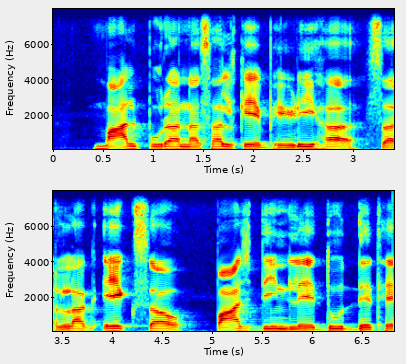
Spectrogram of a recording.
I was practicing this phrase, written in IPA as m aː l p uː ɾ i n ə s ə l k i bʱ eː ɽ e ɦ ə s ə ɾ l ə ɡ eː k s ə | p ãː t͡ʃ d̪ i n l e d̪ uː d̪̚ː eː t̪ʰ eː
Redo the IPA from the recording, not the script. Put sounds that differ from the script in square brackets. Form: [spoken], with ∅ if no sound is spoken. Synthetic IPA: m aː l p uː ɾ [a] n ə s ə l k [e] bʱ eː ɽ [i] ɦ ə s ə ɾ l ə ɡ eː k s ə | p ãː t͡ʃ d̪ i n l e d̪ uː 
